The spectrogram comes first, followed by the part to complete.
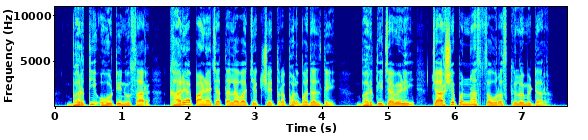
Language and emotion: Marathi, neutral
